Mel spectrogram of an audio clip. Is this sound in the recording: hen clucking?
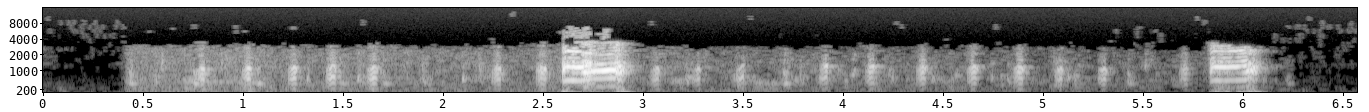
yes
